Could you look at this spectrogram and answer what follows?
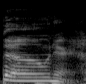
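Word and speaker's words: Bohner: Ralph Boner. I couldn't think of his first name. I just remembered Boner. Ralph. But so She pronounced Bonner.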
